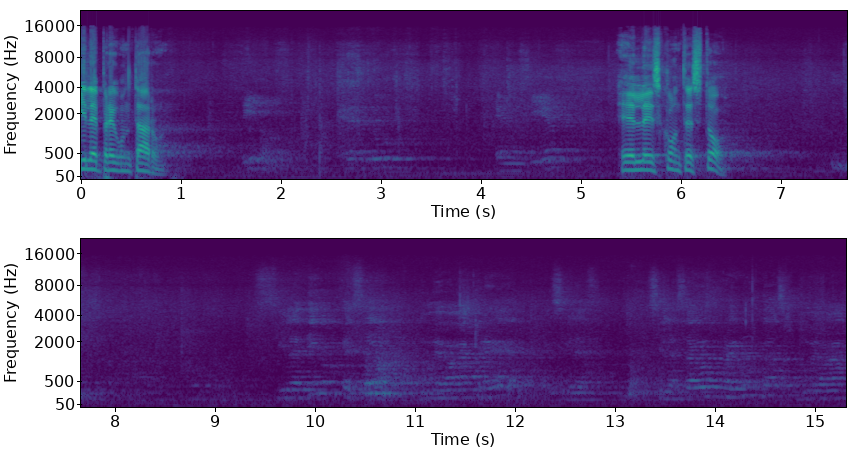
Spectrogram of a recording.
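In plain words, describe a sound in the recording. An elderly man speaks quietly and calmly through a microphone.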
